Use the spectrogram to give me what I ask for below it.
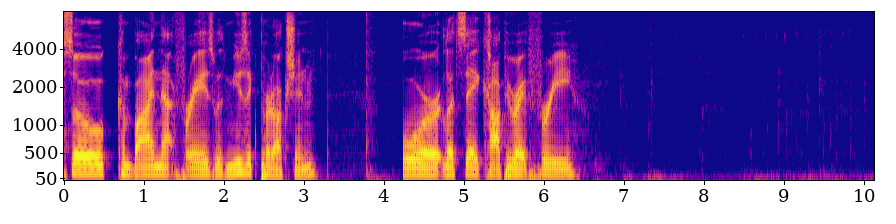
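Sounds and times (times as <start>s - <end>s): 
speech: 0.0s - 3.2s, 4.2s - 6.5s
steady noise: 0.0s - 10.1s
rapid typing on a computer keyboard: 8.5s - 10.1s.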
